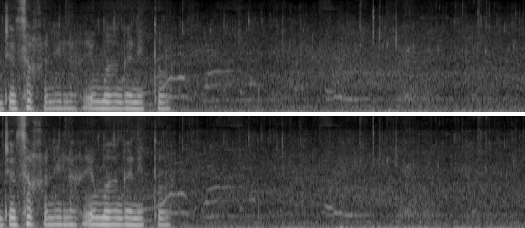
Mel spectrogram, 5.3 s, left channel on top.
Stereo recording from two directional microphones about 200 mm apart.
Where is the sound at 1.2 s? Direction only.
15° right (ahead or behind).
